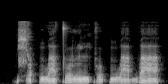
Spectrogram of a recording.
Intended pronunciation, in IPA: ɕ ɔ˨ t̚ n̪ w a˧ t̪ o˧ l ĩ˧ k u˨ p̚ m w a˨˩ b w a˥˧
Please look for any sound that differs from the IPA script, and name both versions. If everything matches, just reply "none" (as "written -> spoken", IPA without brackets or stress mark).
u˨ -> o˨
